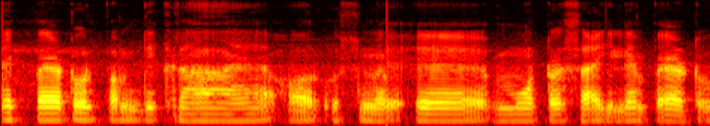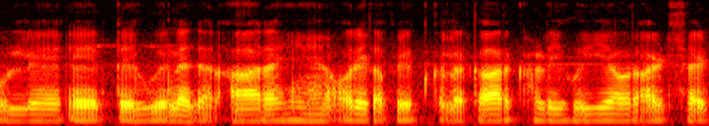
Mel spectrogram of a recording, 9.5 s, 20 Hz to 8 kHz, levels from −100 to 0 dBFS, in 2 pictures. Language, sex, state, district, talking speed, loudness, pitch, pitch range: Hindi, male, Jharkhand, Jamtara, 190 wpm, -30 LUFS, 115 Hz, 110-125 Hz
